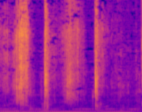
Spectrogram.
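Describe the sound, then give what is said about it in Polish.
Dry corn puff snacks being crunched while walking outdoors, about four crisp, crackly bites at irregular intervals over a steady low hum, with no talking. “Chrupki, takie suche, nie? Kukurydziane.”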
